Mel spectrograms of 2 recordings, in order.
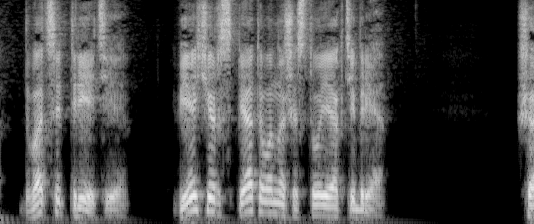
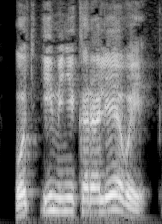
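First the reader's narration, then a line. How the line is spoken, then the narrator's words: Shouting. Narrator (Russian): кричал другой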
